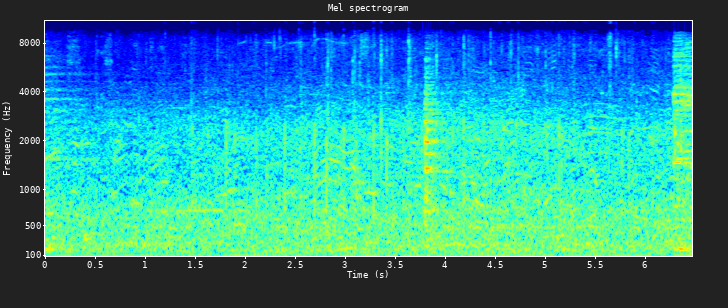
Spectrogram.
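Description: Spectator crowd murmuring in a break in the dance music, which stops right at the start. One sharp knock sounds a little under four seconds in.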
